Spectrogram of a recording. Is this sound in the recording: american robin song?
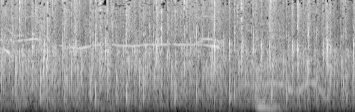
no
